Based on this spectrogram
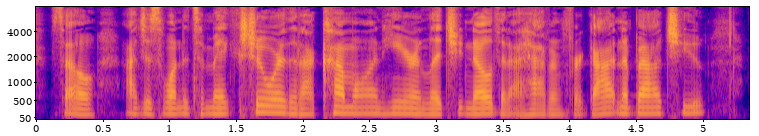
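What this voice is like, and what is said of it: Hoarse, fading voice. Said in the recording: “my voice is going away ... I'm back losing my voice”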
